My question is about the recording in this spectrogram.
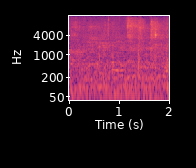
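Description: Steady rumble and hiss of a large airport terminal hall, reverberant and unchanging.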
